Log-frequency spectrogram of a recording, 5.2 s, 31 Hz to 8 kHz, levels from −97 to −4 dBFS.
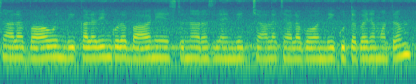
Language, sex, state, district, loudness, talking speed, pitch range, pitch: Telugu, female, Telangana, Nalgonda, -15 LUFS, 150 wpm, 170-180 Hz, 175 Hz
